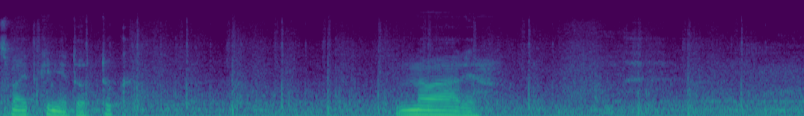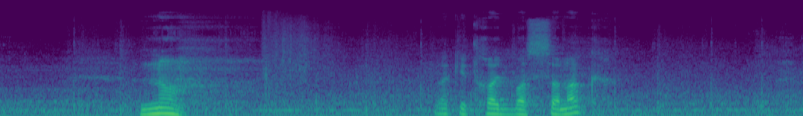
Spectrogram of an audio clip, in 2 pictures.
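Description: Footsteps run over stone.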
